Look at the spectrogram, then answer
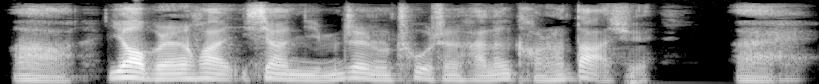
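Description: A man's voice: medium pitch, animated, fairly quick, a bit bright, no echo. A man preaching as a Buddhist lecturer, reading out a letter and scolding his listeners in blunt, colloquial talk. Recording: dull, muffled dry recording.

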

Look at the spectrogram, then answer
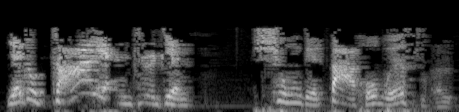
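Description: A traditional storyteller narrating a battle tale dramatically, with shouted lines and mouth sound effects. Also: mid-range voice, expressive, slow. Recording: dull lo-fi recording.

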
